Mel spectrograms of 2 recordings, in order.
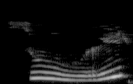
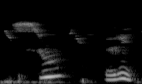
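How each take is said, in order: First: "souris" stretched in one piece, rising at the end; joined, last syllable lifted. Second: "Souris" as two beats with a clear pause; split into syllables. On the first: Teacher rejoining the word for a child, "souris" gliding upward. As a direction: glide through "souris" up onto "ris". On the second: Teacher helping a child spot the last syllable, "Souris" split apart. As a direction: separate "Souris" into sou... ris. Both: Shown as a demonstration. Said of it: "repérer ces dernières syllabes".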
